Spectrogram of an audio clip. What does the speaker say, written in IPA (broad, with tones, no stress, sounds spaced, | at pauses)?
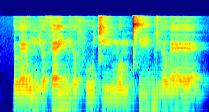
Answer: l ɛː˩˧ w ɲ i˩˧ ə̯ h ɛː˧˥ j m i˩ ə̯ f uː˧˩ t͡ɕ iː˧ m o˧ m t̪ʰ iː˧˥ b i˩ ə̯ l ɛː˧˩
